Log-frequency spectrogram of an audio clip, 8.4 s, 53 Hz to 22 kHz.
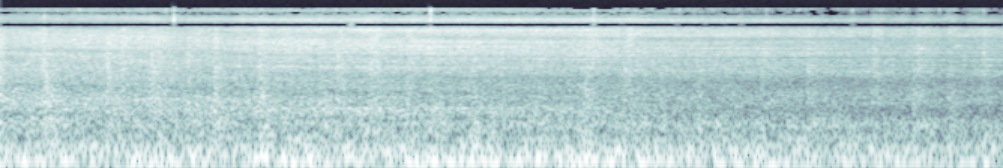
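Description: Freight train hauled by an EF510 electric locomotive, with container flatcars, rolling past and away. Its wheels on the rails make a steady rumble that eases off slightly near the end.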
